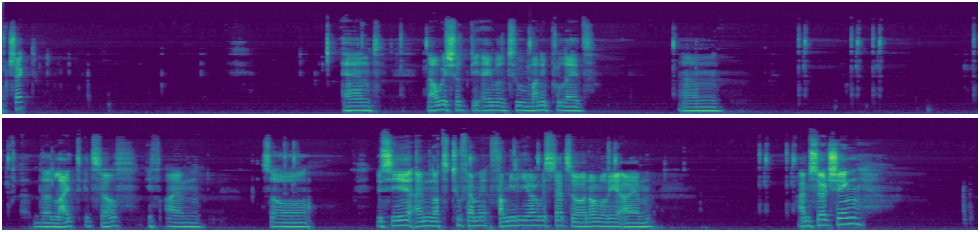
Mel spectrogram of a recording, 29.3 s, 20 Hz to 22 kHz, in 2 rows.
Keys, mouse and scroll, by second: 0.0-0.3 scroll up 2, 5.9 click, 6.7-8.1 drag, 8.3-10.3 drag, 11.9 click, 12.7-13.3 drag, 14.5 click, 18.9 click, 20.8 click, 22.1 click, 23.7 click, 24.4 scroll down 2, 25.1 scroll down 2, 25.9 click, 26.4 click, 27.0 click, 27.9 scroll down 2.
